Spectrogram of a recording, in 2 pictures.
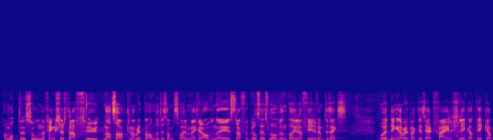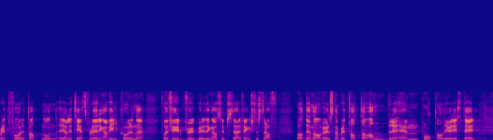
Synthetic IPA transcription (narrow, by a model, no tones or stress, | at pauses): hɑ̰nmɔt̪ʰːəsuːnəfɛŋʂəl̩st̪ɾɑfʉːt̪n̩ɑt̪sɑːkənəhɑɾblɪt̪̚bəhɑnd̪ət̪ːɪlsɑmsʋɑːɾəmɛkʰɾɑːʋənəɪst̪ɾɑfːəpʰɾʊsɛsloːʋənpʰɑɾɑɡɾɑːfːiːɾəfɛmt̪ɪsɛks | ɔɾd̪nɪŋənhɑɾblɪt̪̚pʰɾɑk̚t̪ɪseːʈfæɪlʂɭiːkɑt̪̚d̪ɛɪkːəhɑɾblɪt̪foːɾət̪ʰɑt̪ːnuːənɾɛɑlɪt̪ʰeːt̪sʋʉɖeːɾɪŋɑʋʋɪlkʰoːɾənə | fɔɾfʉlbʏɾd̪ɪŋɑʋsʉbsɪd̪ɪæːɾfɛŋʂəst̪ɾɑf | ɔɑt̪̚d̪ɛnːɑːʋjøːɾəlsn̩hæɾblɪt̪ʰːɑt̪ːɑʋʔɑnd̪ɾəɛnpʰoːt̪ʰɑːləjʉɾɪst̪əɾ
